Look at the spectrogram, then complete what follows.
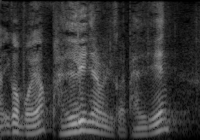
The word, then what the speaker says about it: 발린: 발린이라고 읽어요. 발린.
